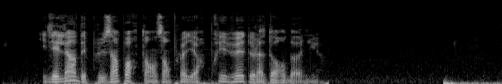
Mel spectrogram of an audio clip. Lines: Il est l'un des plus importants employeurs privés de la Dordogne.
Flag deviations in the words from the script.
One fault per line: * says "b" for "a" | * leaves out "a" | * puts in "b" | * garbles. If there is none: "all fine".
all fine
